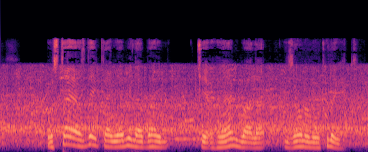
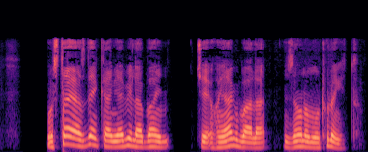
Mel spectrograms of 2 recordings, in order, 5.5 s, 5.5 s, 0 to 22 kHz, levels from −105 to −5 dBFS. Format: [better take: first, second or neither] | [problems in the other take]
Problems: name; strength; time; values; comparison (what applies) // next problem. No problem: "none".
second | background sound (Crowd); 4 dB below the speech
